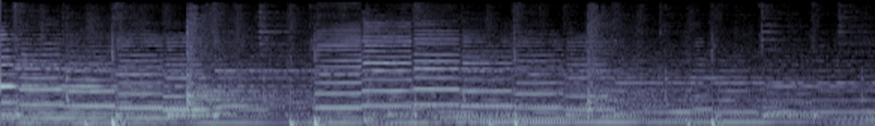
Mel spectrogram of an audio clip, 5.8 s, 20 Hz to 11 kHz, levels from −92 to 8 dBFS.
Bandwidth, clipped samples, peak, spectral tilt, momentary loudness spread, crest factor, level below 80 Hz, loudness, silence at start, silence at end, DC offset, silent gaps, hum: 10.5 kHz; under 0.1%; -14 dBFS; -6 dB/octave; 9 LU; 20 dB; -46 dBFS; -35 LUFS; 0 s; 0 s; under 0.1%; none; none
